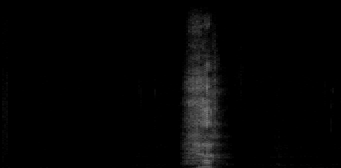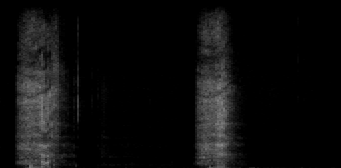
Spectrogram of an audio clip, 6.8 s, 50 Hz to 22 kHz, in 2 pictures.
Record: {"exhalation_length": "6.8 s", "exhalation_amplitude": 4733, "exhalation_signal_mean_std_ratio": 0.28, "survey_phase": "beta (2021-08-13 to 2022-03-07)", "age": "45-64", "gender": "Female", "wearing_mask": "No", "symptom_new_continuous_cough": true, "symptom_runny_or_blocked_nose": true, "symptom_sore_throat": true, "symptom_fatigue": true, "symptom_headache": true, "symptom_other": true, "smoker_status": "Ex-smoker", "respiratory_condition_asthma": false, "respiratory_condition_other": false, "recruitment_source": "Test and Trace", "submission_delay": "5 days", "covid_test_result": "Negative", "covid_test_method": "RT-qPCR"}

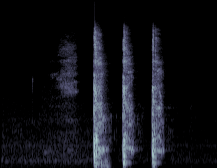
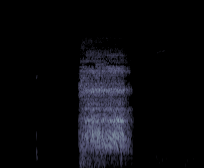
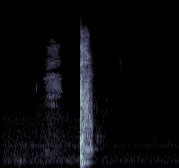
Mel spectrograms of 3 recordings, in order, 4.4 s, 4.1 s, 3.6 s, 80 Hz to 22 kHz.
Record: {"three_cough_length": "4.4 s", "three_cough_amplitude": 31804, "three_cough_signal_mean_std_ratio": 0.27, "exhalation_length": "4.1 s", "exhalation_amplitude": 3693, "exhalation_signal_mean_std_ratio": 0.41, "cough_length": "3.6 s", "cough_amplitude": 32768, "cough_signal_mean_std_ratio": 0.18, "survey_phase": "beta (2021-08-13 to 2022-03-07)", "age": "18-44", "gender": "Male", "wearing_mask": "No", "symptom_none": true, "smoker_status": "Ex-smoker", "respiratory_condition_asthma": false, "respiratory_condition_other": false, "recruitment_source": "REACT", "submission_delay": "2 days", "covid_test_result": "Negative", "covid_test_method": "RT-qPCR", "influenza_a_test_result": "Negative", "influenza_b_test_result": "Negative"}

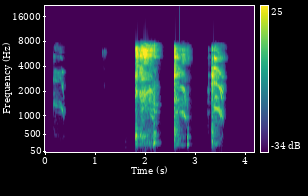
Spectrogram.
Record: {"cough_length": "4.2 s", "cough_amplitude": 32767, "cough_signal_mean_std_ratio": 0.38, "survey_phase": "alpha (2021-03-01 to 2021-08-12)", "age": "18-44", "gender": "Male", "wearing_mask": "No", "symptom_none": true, "symptom_cough_any": true, "symptom_onset": "4 days", "smoker_status": "Current smoker (1 to 10 cigarettes per day)", "respiratory_condition_asthma": false, "respiratory_condition_other": false, "recruitment_source": "Test and Trace", "submission_delay": "2 days", "covid_test_result": "Positive", "covid_test_method": "RT-qPCR", "covid_ct_value": 14.0, "covid_ct_gene": "ORF1ab gene", "covid_ct_mean": 14.3, "covid_viral_load": "21000000 copies/ml", "covid_viral_load_category": "High viral load (>1M copies/ml)"}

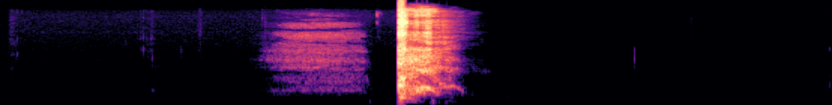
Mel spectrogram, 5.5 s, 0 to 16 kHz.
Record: {"cough_length": "5.5 s", "cough_amplitude": 32768, "cough_signal_mean_std_ratio": 0.17, "survey_phase": "beta (2021-08-13 to 2022-03-07)", "age": "18-44", "gender": "Male", "wearing_mask": "No", "symptom_none": true, "smoker_status": "Never smoked", "respiratory_condition_asthma": false, "respiratory_condition_other": false, "recruitment_source": "REACT", "submission_delay": "1 day", "covid_test_result": "Negative", "covid_test_method": "RT-qPCR", "influenza_a_test_result": "Negative", "influenza_b_test_result": "Negative"}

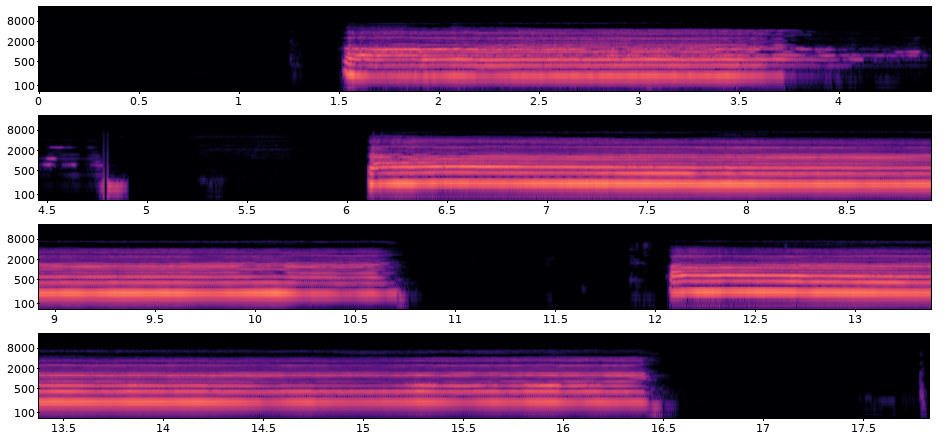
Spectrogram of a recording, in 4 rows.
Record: {"exhalation_length": "17.8 s", "exhalation_amplitude": 32768, "exhalation_signal_mean_std_ratio": 0.8, "survey_phase": "alpha (2021-03-01 to 2021-08-12)", "age": "45-64", "gender": "Female", "wearing_mask": "No", "symptom_none": true, "smoker_status": "Never smoked", "respiratory_condition_asthma": false, "respiratory_condition_other": false, "recruitment_source": "REACT", "submission_delay": "1 day", "covid_test_result": "Negative", "covid_test_method": "RT-qPCR"}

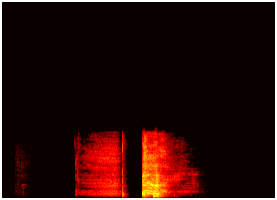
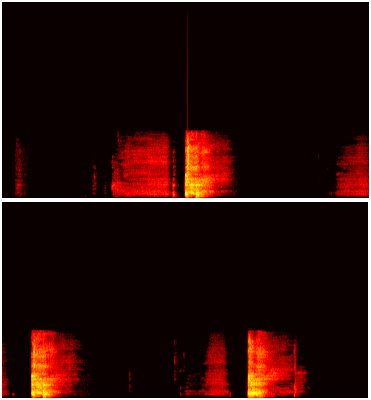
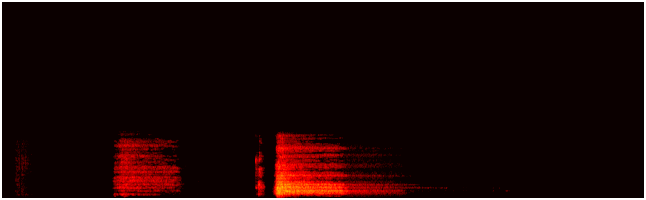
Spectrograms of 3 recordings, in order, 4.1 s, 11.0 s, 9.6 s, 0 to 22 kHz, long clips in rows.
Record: {"cough_length": "4.1 s", "cough_amplitude": 28319, "cough_signal_mean_std_ratio": 0.24, "three_cough_length": "11.0 s", "three_cough_amplitude": 32767, "three_cough_signal_mean_std_ratio": 0.24, "exhalation_length": "9.6 s", "exhalation_amplitude": 8674, "exhalation_signal_mean_std_ratio": 0.26, "survey_phase": "beta (2021-08-13 to 2022-03-07)", "age": "18-44", "gender": "Male", "wearing_mask": "No", "symptom_cough_any": true, "symptom_runny_or_blocked_nose": true, "symptom_headache": true, "symptom_change_to_sense_of_smell_or_taste": true, "symptom_onset": "3 days", "smoker_status": "Ex-smoker", "respiratory_condition_asthma": false, "respiratory_condition_other": false, "recruitment_source": "Test and Trace", "submission_delay": "1 day", "covid_test_result": "Positive", "covid_test_method": "RT-qPCR", "covid_ct_value": 15.9, "covid_ct_gene": "ORF1ab gene"}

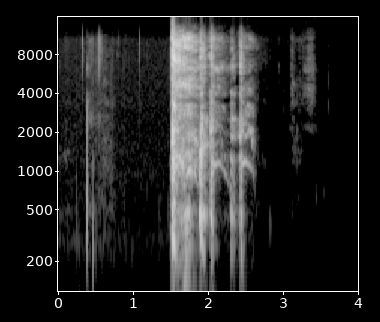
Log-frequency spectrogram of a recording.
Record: {"cough_length": "4.0 s", "cough_amplitude": 32768, "cough_signal_mean_std_ratio": 0.24, "survey_phase": "alpha (2021-03-01 to 2021-08-12)", "age": "18-44", "gender": "Male", "wearing_mask": "No", "symptom_cough_any": true, "symptom_headache": true, "symptom_change_to_sense_of_smell_or_taste": true, "symptom_onset": "4 days", "smoker_status": "Never smoked", "respiratory_condition_asthma": true, "respiratory_condition_other": false, "recruitment_source": "Test and Trace", "submission_delay": "2 days", "covid_test_result": "Positive", "covid_test_method": "RT-qPCR", "covid_ct_value": 15.1, "covid_ct_gene": "ORF1ab gene", "covid_ct_mean": 16.3, "covid_viral_load": "4400000 copies/ml", "covid_viral_load_category": "High viral load (>1M copies/ml)"}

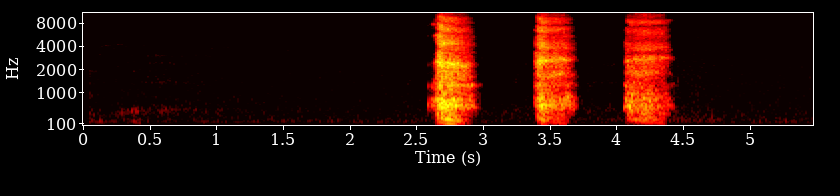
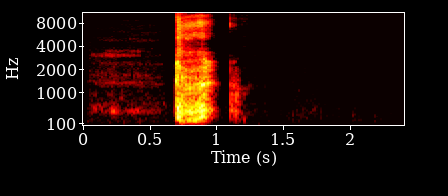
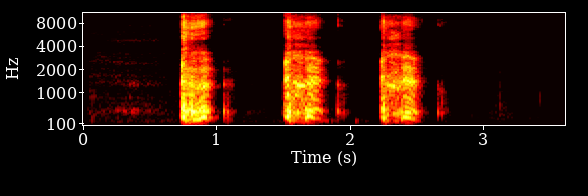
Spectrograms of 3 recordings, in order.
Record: {"exhalation_length": "5.5 s", "exhalation_amplitude": 11783, "exhalation_signal_mean_std_ratio": 0.28, "cough_length": "2.4 s", "cough_amplitude": 28659, "cough_signal_mean_std_ratio": 0.25, "three_cough_length": "3.6 s", "three_cough_amplitude": 26161, "three_cough_signal_mean_std_ratio": 0.34, "survey_phase": "beta (2021-08-13 to 2022-03-07)", "age": "45-64", "gender": "Male", "wearing_mask": "No", "symptom_sore_throat": true, "symptom_onset": "4 days", "smoker_status": "Never smoked", "respiratory_condition_asthma": false, "respiratory_condition_other": false, "recruitment_source": "Test and Trace", "submission_delay": "0 days", "covid_test_result": "Negative", "covid_test_method": "RT-qPCR"}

